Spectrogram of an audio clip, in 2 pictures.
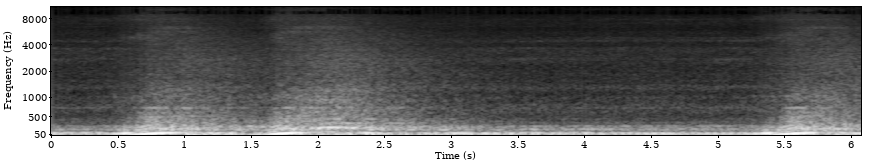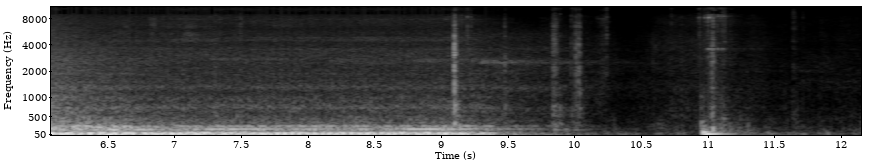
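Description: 1962 Alfa Romeo 2600 Spider's twin-cam straight-six idling and blipped three times, then switched off, dying away about nine and a half seconds in. A click comes just before it stops, and a short low thump comes near the end.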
